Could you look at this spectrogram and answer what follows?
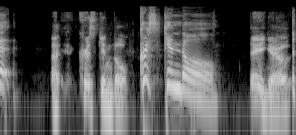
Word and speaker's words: Christkindl: The Christkindl. Christkindl, that's how you say it.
